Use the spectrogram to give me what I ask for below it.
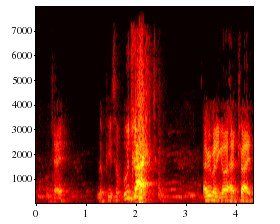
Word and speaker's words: Utrecht: The Peace of Utrecht. That's how you say it, okay? The Peace of Utrecht.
